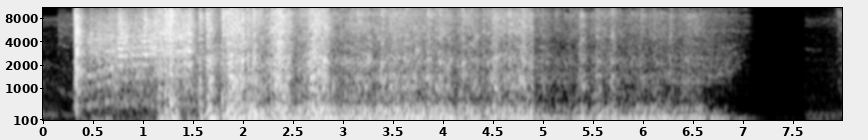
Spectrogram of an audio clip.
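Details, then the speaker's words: Budget 283 small-block Chevy V8 swapped into a 1985 Oldsmobile Cutlass, first start in the car, no cooling system yet, sounds worse than it did with headers: a short crank, then an even, steady low burble, a normal start and idle. "I do want to fire it up confirm that it runs in the car and we're going to make sure that it actually has gears"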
